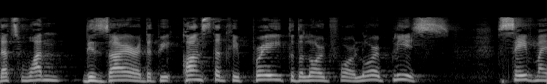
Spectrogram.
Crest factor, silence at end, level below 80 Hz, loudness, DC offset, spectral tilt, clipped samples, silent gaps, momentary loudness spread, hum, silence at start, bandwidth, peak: 18 dB; 0 s; -72 dBFS; -26 LUFS; under 0.1%; -3 dB/octave; under 0.1%; none; 10 LU; none; 0 s; 9.6 kHz; -10 dBFS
